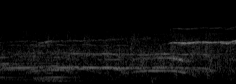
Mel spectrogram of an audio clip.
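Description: Faint held instrument notes ringing out at the end of a live rock band's song, over light audience applause.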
